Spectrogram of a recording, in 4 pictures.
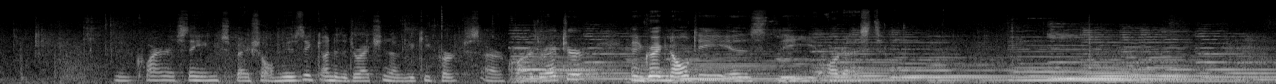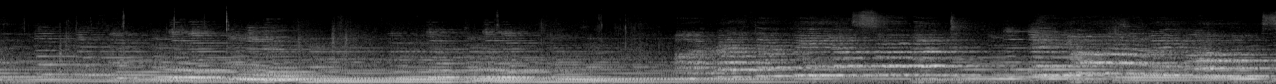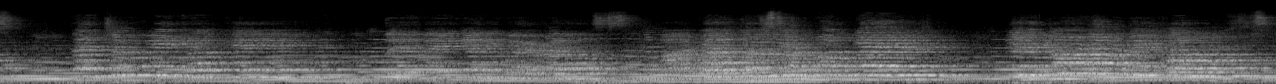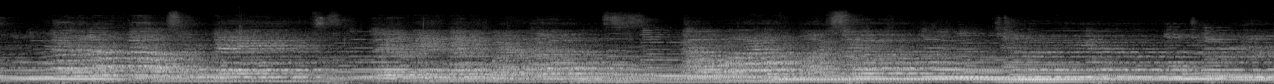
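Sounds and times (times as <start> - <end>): church choir singing: 5.1 - 51.0.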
